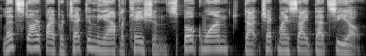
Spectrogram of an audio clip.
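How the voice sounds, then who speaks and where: A man with a General American accent reading a scripted product demo in a clearly enunciated, instructional way, as a voice-over narrator in a home studio. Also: fairly high pitch, normal speed, a bit bright, dry recording. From United States.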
